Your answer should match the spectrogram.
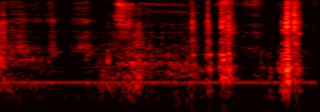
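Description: Small toy train engine being pushed by hand across a hard plastic playset base: its wheels roll and scrape with a run of irregular small clicks and rubs.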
